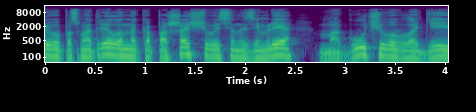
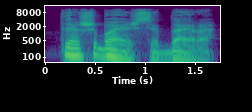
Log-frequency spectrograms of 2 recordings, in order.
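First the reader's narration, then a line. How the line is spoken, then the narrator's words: Mutter. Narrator (Russian): пробормотал Кай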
